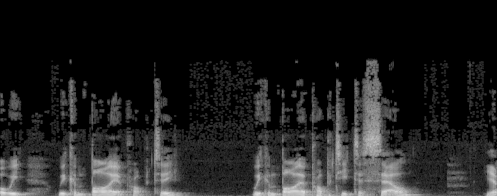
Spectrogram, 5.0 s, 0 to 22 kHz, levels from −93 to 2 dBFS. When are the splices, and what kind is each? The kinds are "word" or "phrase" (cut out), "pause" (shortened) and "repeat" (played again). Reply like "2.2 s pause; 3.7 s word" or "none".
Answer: none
